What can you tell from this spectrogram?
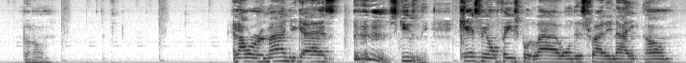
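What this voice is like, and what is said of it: Slightly hoarse, strained voice. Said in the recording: “Kind of losing my voice a little bit because, I'm so worked up, man.”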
